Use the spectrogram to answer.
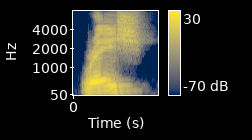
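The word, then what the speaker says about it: ר: Resh, not having the tail, pronounces the sound ra or ra.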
